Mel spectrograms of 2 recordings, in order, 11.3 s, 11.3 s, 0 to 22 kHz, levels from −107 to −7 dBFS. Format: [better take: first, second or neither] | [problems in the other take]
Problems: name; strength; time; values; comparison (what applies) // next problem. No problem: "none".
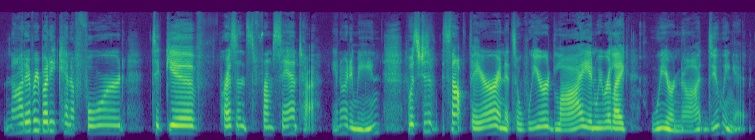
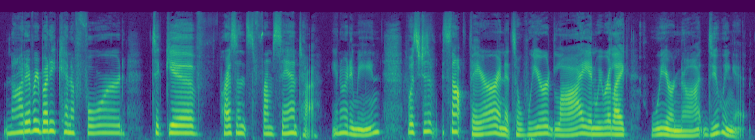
second | thin; very; fading below 300 Hz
